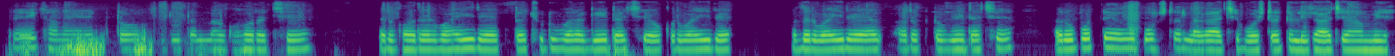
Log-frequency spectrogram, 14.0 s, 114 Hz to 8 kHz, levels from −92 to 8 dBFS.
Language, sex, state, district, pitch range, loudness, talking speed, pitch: Bengali, male, West Bengal, Malda, 190-200 Hz, -18 LUFS, 140 wpm, 195 Hz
